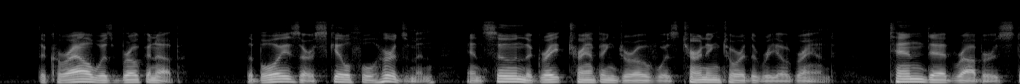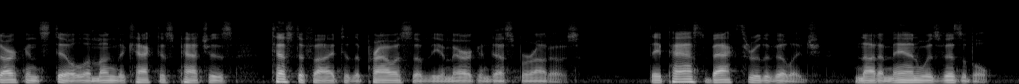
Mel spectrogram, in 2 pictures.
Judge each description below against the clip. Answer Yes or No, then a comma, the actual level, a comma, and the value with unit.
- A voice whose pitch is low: Yes, very low, 95 Hz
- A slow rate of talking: No, average, 150 wpm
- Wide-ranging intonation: No, average, 4.0 semitones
